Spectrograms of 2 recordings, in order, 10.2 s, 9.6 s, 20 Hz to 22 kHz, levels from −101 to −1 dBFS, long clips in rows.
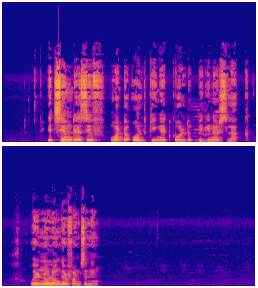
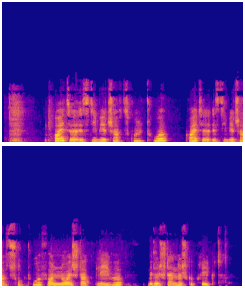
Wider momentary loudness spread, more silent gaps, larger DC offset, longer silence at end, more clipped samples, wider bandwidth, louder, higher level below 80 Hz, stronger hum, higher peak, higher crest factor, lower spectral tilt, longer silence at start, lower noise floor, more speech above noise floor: first, 19 LU vs 11 LU; neither; neither; first, 3.15 s vs 0.7 s; neither; first, 16 kHz vs 10 kHz; second, -23 LUFS vs -19 LUFS; second, -78 dBFS vs -72 dBFS; neither; about the same, 0 dBFS vs -2 dBFS; first, 28 dB vs 18 dB; second, 1 dB/octave vs -4 dB/octave; first, 0.9 s vs 0.15 s; first, -80 dBFS vs -52 dBFS; first, 54 dB vs 34 dB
